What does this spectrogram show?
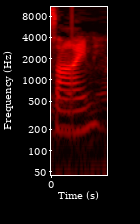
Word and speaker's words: sin: This one looks like sin, cos, and tan. They are pronounced sine, cosine, and tangent.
